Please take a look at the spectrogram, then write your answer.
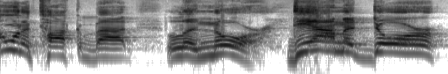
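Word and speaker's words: Deommodore: Deodor Lenor. It rhymes with Commodore.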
